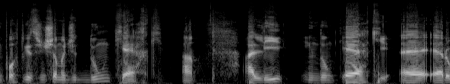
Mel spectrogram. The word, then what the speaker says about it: Dunkerque: numa região litorânea chamada Dunkerque. Tá? Em francês se pronuncia muito parecido com isso, em inglês eles chamam de Dunkirk.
